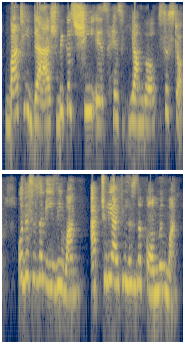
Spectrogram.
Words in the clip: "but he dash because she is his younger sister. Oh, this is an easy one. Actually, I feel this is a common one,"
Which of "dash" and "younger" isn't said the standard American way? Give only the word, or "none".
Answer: none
